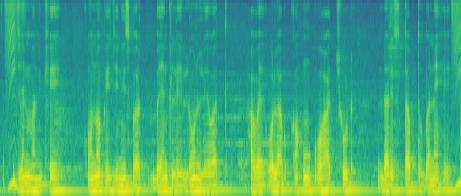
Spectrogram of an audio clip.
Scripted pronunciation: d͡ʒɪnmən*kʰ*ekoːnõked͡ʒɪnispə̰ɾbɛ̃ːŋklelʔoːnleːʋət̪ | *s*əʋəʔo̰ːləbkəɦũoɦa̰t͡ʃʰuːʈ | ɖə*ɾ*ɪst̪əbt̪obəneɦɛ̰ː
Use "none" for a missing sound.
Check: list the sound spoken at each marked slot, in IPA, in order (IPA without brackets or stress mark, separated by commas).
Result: kʰ, h, ɾ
